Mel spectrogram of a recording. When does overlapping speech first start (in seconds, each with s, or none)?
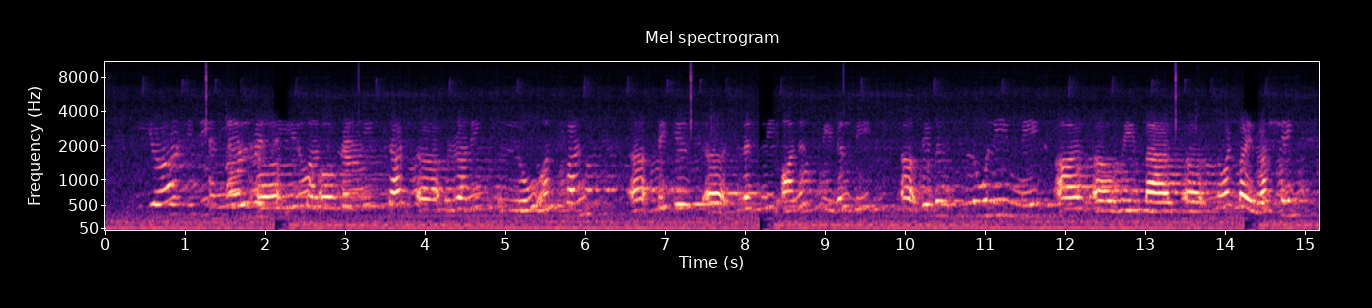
1.3 s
